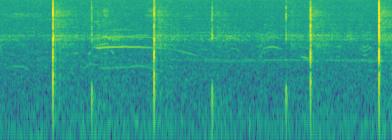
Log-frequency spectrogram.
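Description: Aerial fireworks going off: about seven sharp bangs in under six seconds, at uneven intervals, the loudest about a second in and near the end.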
